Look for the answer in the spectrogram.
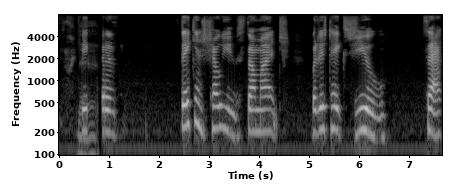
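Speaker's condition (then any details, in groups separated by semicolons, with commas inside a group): Traumatic brain injury; accident, injury at age 24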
